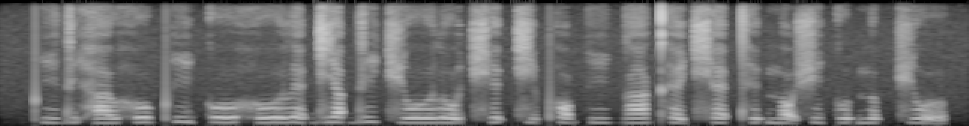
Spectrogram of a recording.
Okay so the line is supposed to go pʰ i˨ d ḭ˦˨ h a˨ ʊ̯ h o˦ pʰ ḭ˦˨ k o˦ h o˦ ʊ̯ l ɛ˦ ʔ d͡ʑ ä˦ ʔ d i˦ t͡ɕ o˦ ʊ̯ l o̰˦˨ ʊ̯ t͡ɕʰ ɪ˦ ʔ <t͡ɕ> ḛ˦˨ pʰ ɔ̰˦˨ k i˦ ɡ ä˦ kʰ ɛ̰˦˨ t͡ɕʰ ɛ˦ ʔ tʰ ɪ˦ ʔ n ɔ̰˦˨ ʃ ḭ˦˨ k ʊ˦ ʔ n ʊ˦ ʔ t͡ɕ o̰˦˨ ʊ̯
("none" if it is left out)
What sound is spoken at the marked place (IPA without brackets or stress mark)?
t͡ɕ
